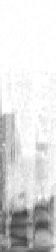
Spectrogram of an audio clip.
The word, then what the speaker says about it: Fujinami: I hope I get his name right, but Shinataro Fujinami, Fujiyami, uh-huh. – okay. Fujinami.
